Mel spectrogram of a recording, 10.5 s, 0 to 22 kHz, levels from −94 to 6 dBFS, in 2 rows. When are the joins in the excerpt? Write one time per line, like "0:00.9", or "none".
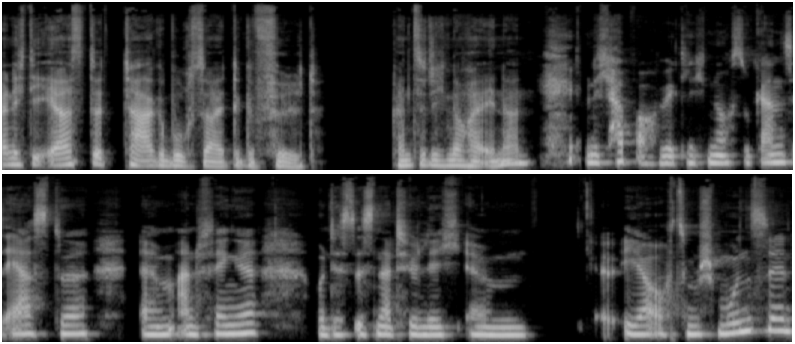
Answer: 0:03.9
